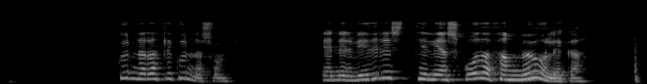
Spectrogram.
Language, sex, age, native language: Icelandic, female, 60-69, Icelandic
